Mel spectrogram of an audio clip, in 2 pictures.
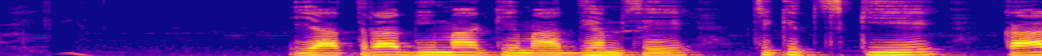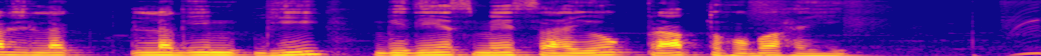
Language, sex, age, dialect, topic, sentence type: Magahi, male, 31-35, Central/Standard, banking, statement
